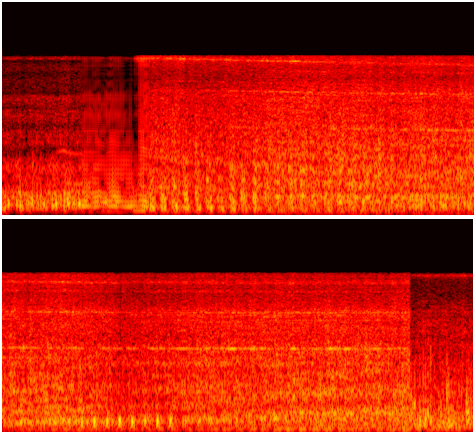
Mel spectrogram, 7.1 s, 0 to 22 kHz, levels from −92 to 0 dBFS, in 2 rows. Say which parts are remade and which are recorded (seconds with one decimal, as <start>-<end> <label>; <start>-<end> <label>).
0.0-0.6 recorded; 0.6-1.1 remade; 1.1-7.1 recorded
